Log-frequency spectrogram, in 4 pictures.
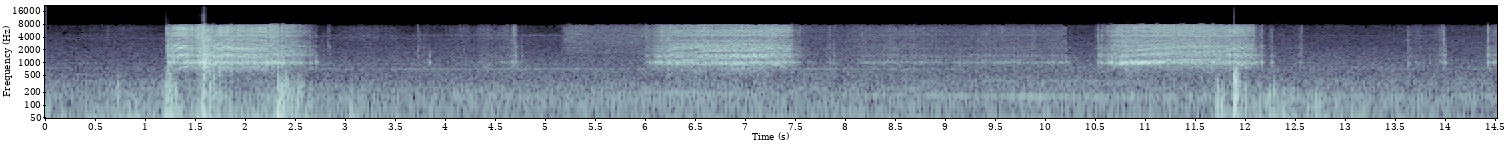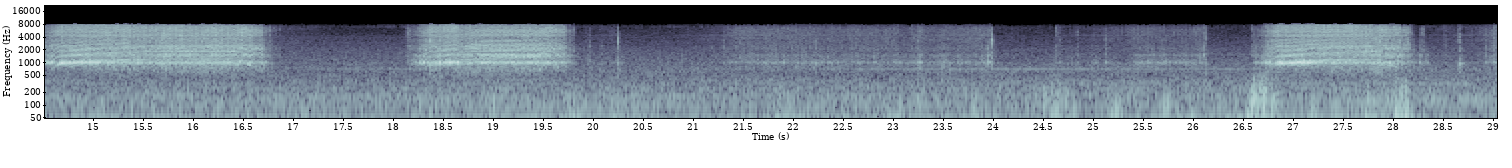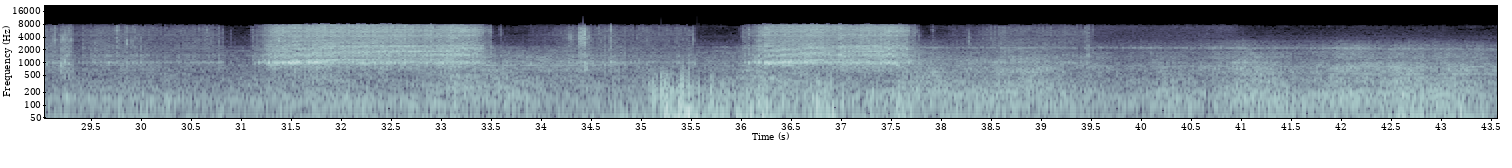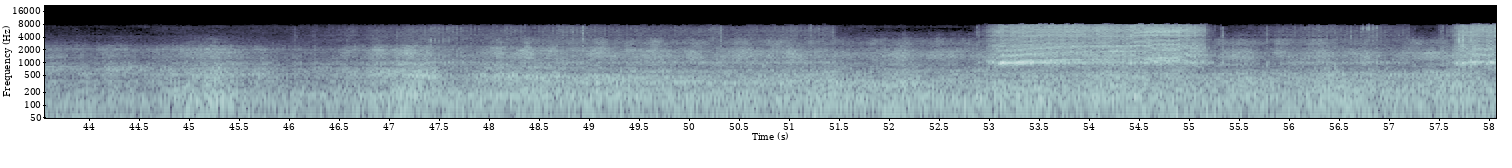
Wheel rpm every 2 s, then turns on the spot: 30, 60, 10, 80, 20, 70, 20, 80, 60, 80, 10, 20, 10, 60, 40, 40, 130, 20, 90, 20, 0, 0, 0, 10, 20, 20, 40, 110, 20.
8-10 12-14 16-18 20-24 28-30 34-36 38-40 46-52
